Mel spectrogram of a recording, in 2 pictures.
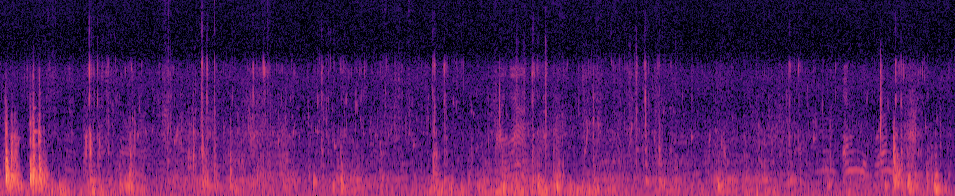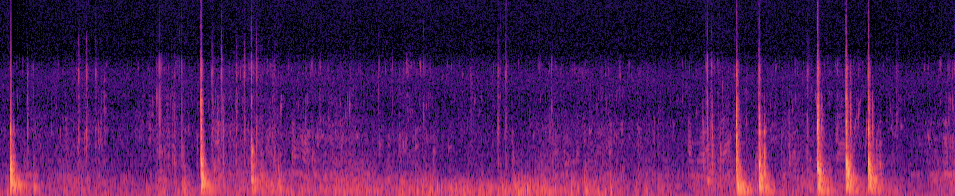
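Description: Small boat out on the sea, with a steady low sloshing of water around the hull. Sharp knocks break through it: a loud one about halfway, another a few seconds later, and a quick run of them near the end.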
